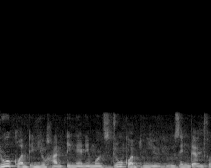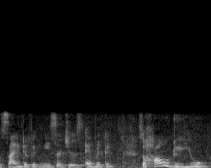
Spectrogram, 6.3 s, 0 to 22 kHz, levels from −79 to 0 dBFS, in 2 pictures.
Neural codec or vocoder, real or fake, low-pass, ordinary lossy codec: codec, 16 kHz, 4 kbps, X-Codec, HuBERT features, trained on general audio; fake; 7.2 kHz; none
